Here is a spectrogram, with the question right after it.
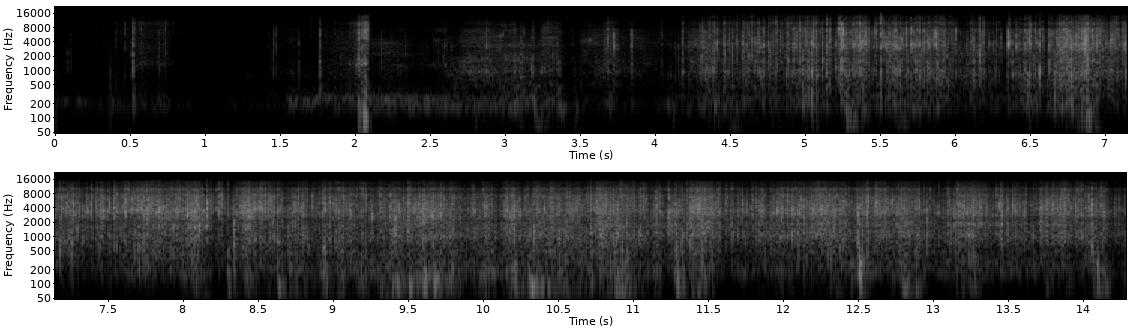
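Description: Yellow rubber-gloved hands squeeze and crumple a large white and blue Amazon Prime plastic bubble-lined mailer, hollow with contents inside. A few sparse crinkles and taps over the first four seconds give way to dense, continuous, bright plastic crinkling and crackling that lasts to the end.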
